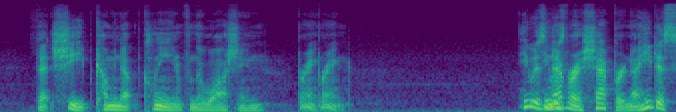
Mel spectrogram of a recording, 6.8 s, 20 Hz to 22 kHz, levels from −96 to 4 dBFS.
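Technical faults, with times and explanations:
3.18–5.64 s, doubled audio track: the speech is joined by a second full-band copy trailing roughly 200 ms behind and at about the same level as the original, so each syllable is followed by a distinct repeat rather than a reverberant tail. The copy has no decay or room colouring and switches in and out abruptly at both boundaries. The likely cause is a second, slower capture path mixed in alongside the first.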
